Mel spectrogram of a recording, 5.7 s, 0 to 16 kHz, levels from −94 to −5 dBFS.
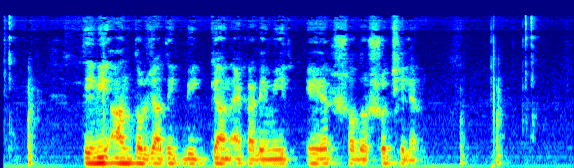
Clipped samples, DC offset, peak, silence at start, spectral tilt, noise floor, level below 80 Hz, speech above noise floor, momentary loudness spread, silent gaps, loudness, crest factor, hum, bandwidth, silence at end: under 0.1%; under 0.1%; -6 dBFS; 0.1 s; -7 dB/octave; -54 dBFS; -48 dBFS; 31 dB; 22 LU; none; -24 LUFS; 18 dB; none; 11.5 kHz; 0.4 s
